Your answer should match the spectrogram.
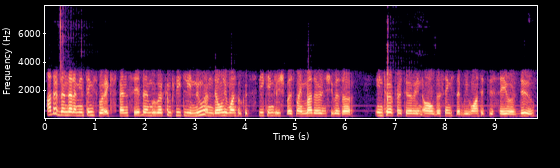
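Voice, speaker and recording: A woman in her sixties from Iran with a Persian accent, telling her life story in an interview with reflective, gently amused warmth. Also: mid-range voice, fairly even intonation, brisk, no echo. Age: 60s. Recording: dry tinny phone-like sound.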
